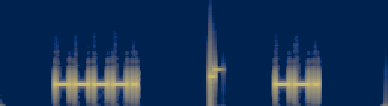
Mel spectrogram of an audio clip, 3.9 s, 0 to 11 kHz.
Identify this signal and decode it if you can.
Morse code, heard as a keyed tone, about 25 wpm, 700 Hz. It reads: 9 G
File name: Single Character (Letter:Number:Punctuation:Prosign) - Rapid-Fire - 25wpm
